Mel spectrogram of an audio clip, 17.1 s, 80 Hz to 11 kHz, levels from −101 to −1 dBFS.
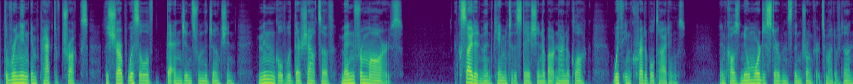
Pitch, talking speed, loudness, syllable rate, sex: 110 Hz, 155 wpm, -23 LUFS, 4.9 syllables/s, male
